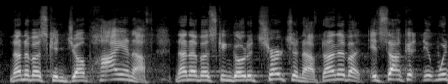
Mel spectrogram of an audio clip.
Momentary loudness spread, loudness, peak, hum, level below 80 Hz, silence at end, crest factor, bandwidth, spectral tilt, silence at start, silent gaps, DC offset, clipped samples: 4 LU; -18 LUFS; 0 dBFS; none; -64 dBFS; 0 s; 18 dB; 16.5 kHz; -4 dB/octave; 0.1 s; none; under 0.1%; under 0.1%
